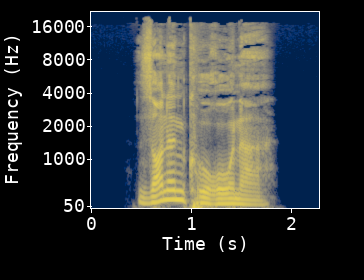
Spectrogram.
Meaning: solar corona
- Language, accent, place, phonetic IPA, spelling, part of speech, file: German, Germany, Berlin, [ˈzɔnənkoˌʁoːna], Sonnenkorona, noun, De-Sonnenkorona.ogg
